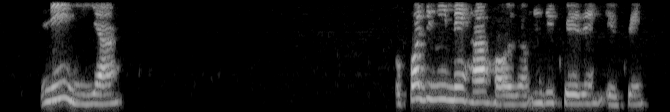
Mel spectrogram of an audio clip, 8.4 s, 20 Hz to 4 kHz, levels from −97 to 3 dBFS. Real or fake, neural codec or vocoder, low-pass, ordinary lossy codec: real; none; 3.6 kHz; none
